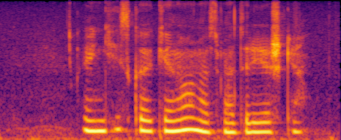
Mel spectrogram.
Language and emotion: Russian, sad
